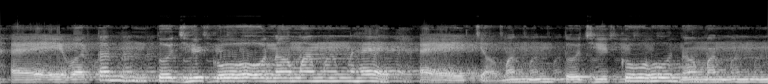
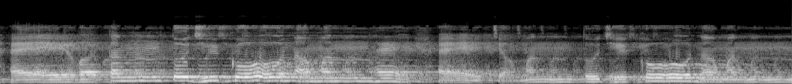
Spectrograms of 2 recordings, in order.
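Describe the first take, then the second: The two takes are said the same way.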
